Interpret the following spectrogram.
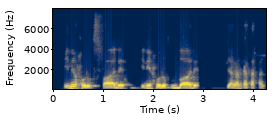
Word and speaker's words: ص: Huruf sad. Begitu. Makhrajnya, pengucapannya tadi kan kita singgung di awal, huruf sad itu satu makhraj dengan huruf sin dan juga satu kondisi. Hanya beda cara pelafalan.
